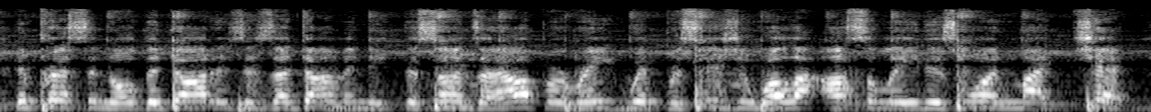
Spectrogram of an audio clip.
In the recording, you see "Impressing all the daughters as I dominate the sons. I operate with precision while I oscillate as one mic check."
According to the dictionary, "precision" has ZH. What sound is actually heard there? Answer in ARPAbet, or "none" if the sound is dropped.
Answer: ZH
